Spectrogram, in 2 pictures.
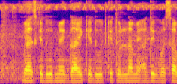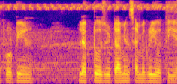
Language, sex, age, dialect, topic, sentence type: Hindi, male, 31-35, Awadhi Bundeli, agriculture, statement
